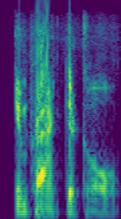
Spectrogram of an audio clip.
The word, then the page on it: Impractical: American English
